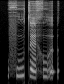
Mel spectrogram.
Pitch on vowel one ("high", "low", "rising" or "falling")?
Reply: rising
